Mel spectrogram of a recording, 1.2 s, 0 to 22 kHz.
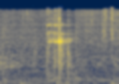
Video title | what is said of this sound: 박물관에서나 보던 건데. 1300도 가마에 구워낸 왕만 쓰던 물건 대체 왜 비싼가 봤더니｜푸레도기 장인｜극한직업｜#골라듄다큐 | 종을 두드리던 맑은 소리가 나는 것이 특징입니다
